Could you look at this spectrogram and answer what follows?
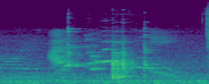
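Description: A spoon clinks against a container while stirring yogurt starter into cooled milk, giving a few close, bright taps and scrapes, with a voice briefly audible.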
